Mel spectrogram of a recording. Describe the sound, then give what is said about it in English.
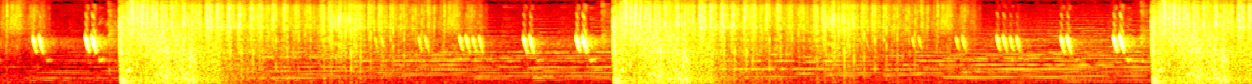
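Three loud blank gunshots, fired in a strawberry field to scare birds away from the crop, boom at steady intervals, each with a long echoing decay, while small birds chirp and tweet in the quieter gaps between blasts. “Wait until the birds are in the center of your speakers and press the space key to fire a blank.”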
